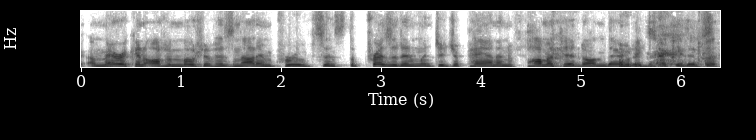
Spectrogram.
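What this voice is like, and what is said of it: Cartoon character impression, Texan dialect. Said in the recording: “nails, like immediately sells like Hank Hill's dialect ... doing a Hank Hill impression”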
